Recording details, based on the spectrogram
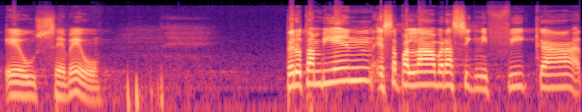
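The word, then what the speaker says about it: εὐσεβέω: Es la palabra griega que se escribe eusebeo, como Eusebio, pero eusebeo.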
